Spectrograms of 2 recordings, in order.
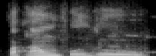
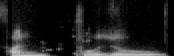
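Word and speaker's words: فانفذوا: Fa'anfuzu. No, Alif is silent here. Fa'anfuzu.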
